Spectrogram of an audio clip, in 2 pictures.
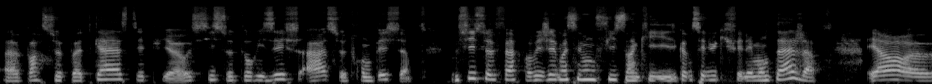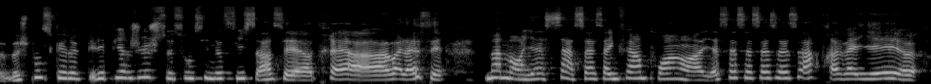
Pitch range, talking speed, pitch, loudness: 205-275 Hz, 240 wpm, 230 Hz, -28 LUFS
